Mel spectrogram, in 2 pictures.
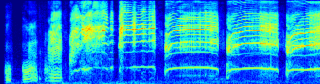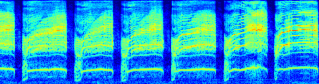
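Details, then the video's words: Pig giving loud, shrill, drawn-out squeals, roughly one per second. Short broken squeaks open the sequence, then steady screams of nearly a second each with brief silent gaps between. "Pig voice"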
